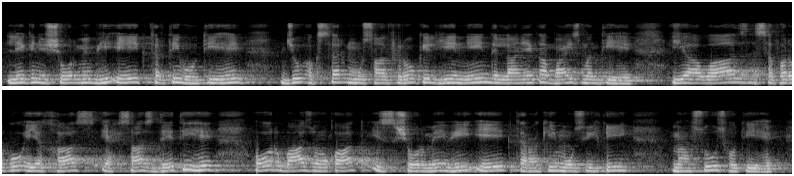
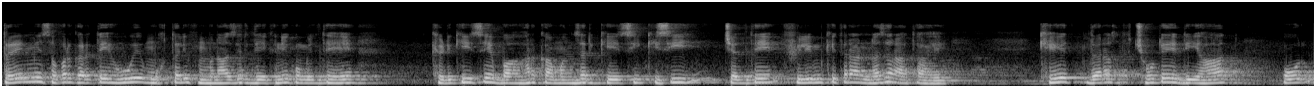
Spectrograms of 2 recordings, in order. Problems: constant background noise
